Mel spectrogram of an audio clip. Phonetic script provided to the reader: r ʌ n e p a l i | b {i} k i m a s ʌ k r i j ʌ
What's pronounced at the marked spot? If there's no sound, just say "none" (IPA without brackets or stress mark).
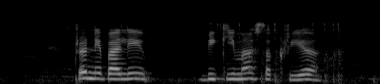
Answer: i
